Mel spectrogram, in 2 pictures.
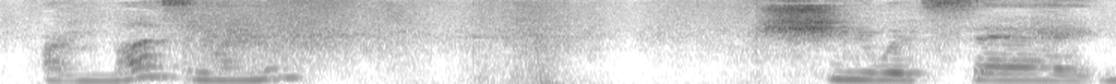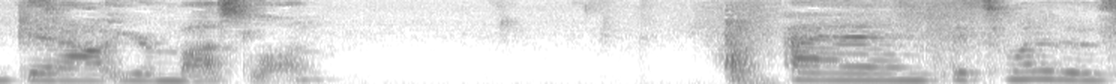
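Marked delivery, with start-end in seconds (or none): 3.8-4.7 put-on heavy Russian accent, quieter. Retelling how a sewing professor asked for muslin: imitating a heavy Russian accent. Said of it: "she had a very heavy accent".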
